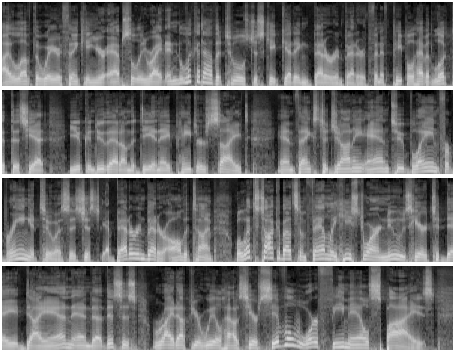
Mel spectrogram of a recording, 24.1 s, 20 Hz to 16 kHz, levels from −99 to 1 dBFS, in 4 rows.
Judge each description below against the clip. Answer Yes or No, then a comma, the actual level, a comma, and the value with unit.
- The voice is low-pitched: Yes, low, 125 Hz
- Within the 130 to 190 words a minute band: No, fast, 205 wpm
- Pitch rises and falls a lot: No, average, 4.3 semitones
